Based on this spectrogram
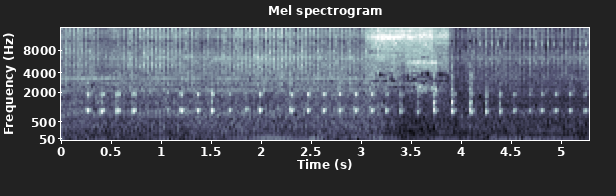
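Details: Vauxhall Meriva 1.4: light, somewhat uneven ticks about once per second, heard only when the engine is warmed up; cause unexplained.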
